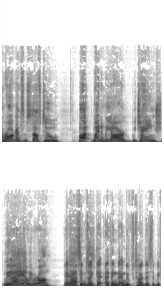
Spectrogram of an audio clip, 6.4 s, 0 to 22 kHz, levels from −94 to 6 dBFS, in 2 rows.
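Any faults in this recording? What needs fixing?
Nothing in this speech recording needs fixing. No technical faults can be heard at any point in the audio.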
